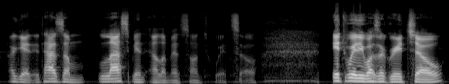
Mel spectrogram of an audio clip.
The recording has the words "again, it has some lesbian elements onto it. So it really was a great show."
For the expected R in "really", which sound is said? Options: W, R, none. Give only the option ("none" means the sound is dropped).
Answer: W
